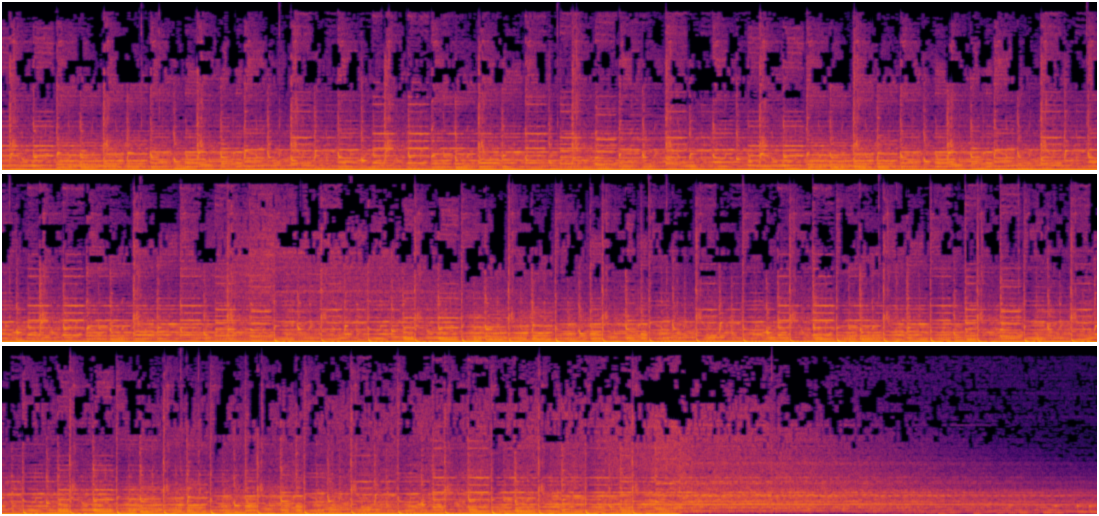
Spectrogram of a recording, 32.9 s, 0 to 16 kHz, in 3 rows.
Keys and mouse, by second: 0.3 right click, 1.4 click, 10.8 click, 29.5 click.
